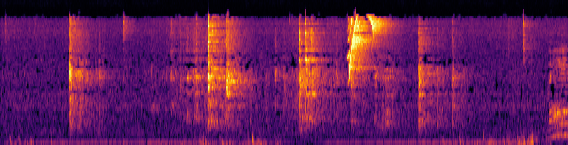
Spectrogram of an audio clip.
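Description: Fruit and ceramic plates being set down on a tiled floor: a series of light knocks and clinks a second or so apart, over a low steady hum. A short rising squeak sounds near the middle.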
